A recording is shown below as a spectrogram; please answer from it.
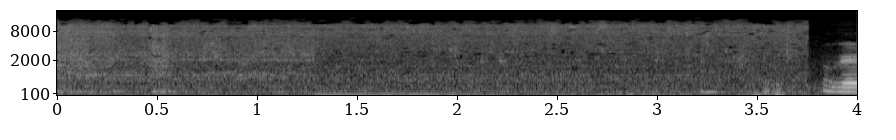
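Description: Shower running: a steady spray of water from a rain showerhead onto a tiled shower stall. It cuts off suddenly near the end.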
